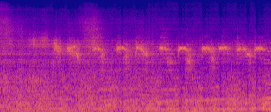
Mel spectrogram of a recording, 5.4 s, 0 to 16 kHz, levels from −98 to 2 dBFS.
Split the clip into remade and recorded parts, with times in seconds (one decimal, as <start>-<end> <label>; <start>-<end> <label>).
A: 0.0-5.4 remade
